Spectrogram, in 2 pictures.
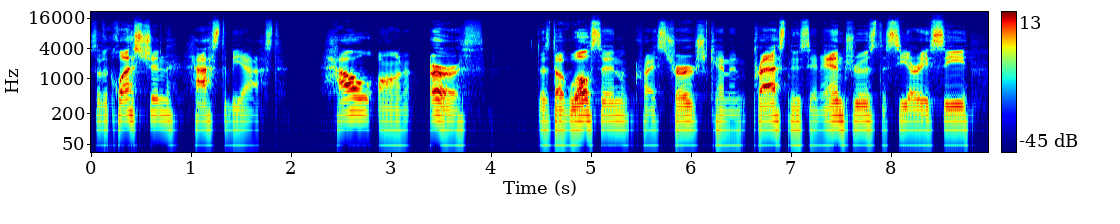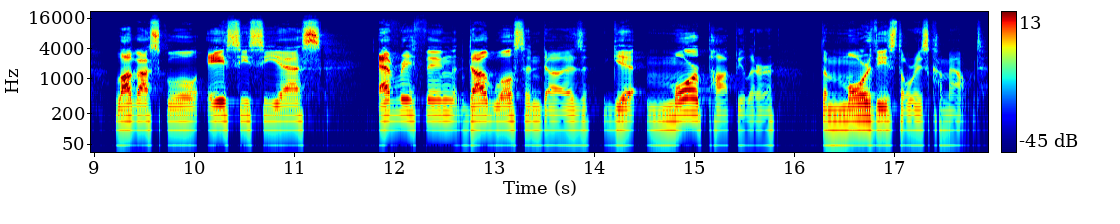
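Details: Adult man speaking; normal speech.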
